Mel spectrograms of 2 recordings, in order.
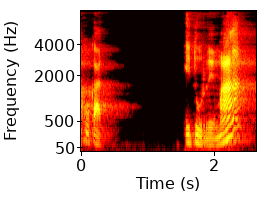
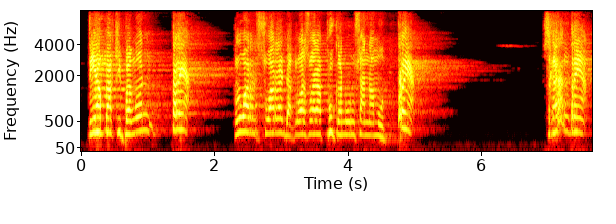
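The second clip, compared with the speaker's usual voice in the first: loud, high commanding shout; 12 semitones higher, 8 dB louder, faster than usual. Acted. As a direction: order her to yell every morning. Commanding her to shout daily. (perintah berteriak keras)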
